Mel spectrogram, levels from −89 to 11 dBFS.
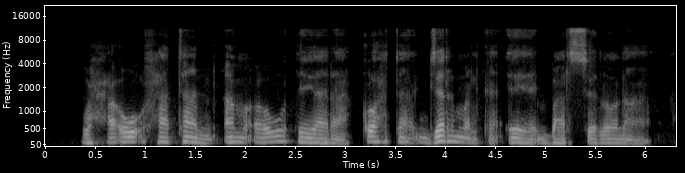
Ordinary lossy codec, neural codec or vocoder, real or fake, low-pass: none; codec, 24 kHz, 3 kbps, HILCodec; fake; none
